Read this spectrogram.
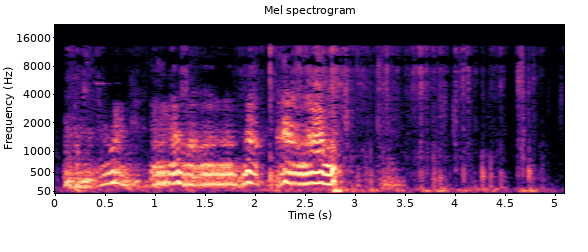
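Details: Dachshund puppy indoors, from a compilation of cute moments: three drawn-out, wavering growl-howls with rich harmonics, each about a second long, then a quieter stretch of soft rustling and faint noises.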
